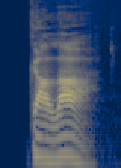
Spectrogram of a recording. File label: "galah", Hebrew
